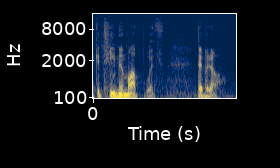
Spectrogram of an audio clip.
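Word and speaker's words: Thibodeaux: Is it pronounced Thibodeau? – Kayvon Thibodeau. Yeah.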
